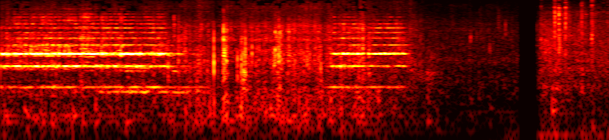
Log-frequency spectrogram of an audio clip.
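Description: Mountain bike disc brake squealing in a steady high tone for about two seconds, then again briefly near the middle, over the rattle of tyres rolling on a rocky trail. About five seconds in, a sudden cut leaves a much quieter outdoor background.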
